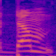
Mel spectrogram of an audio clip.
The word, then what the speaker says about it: dumb: बट ये क्या है, बॉम्ब, क्योंकि बी जो है एम के बाद आया बी वो साइलेंट होगा, तो बॉम्ब। उसी तरीके से DUMB, तो डम, क्या हो जाएगा, डम।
